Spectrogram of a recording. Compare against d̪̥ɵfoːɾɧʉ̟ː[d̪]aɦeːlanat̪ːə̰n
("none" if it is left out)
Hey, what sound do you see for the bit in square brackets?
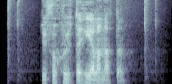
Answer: t̪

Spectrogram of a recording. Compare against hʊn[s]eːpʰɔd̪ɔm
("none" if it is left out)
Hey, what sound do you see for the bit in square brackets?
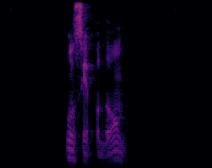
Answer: s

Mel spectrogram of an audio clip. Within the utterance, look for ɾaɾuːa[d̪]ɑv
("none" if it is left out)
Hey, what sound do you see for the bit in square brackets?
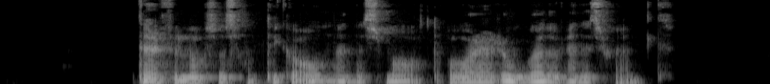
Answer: d̪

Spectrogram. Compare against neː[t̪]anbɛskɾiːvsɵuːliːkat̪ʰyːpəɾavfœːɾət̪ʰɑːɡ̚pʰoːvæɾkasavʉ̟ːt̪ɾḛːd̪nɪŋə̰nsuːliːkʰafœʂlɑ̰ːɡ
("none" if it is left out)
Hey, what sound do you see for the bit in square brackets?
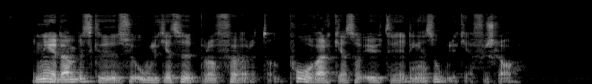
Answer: d̪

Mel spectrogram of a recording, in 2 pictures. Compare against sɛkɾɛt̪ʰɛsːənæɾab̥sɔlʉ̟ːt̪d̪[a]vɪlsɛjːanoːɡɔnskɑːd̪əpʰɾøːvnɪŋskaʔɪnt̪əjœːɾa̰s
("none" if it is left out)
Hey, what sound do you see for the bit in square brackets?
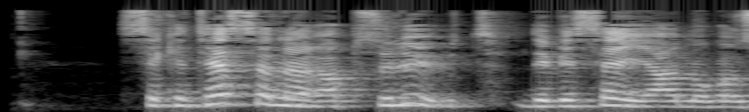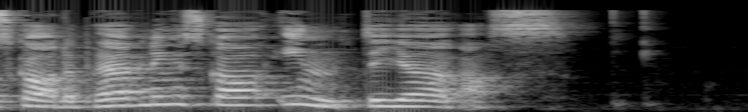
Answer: ɛ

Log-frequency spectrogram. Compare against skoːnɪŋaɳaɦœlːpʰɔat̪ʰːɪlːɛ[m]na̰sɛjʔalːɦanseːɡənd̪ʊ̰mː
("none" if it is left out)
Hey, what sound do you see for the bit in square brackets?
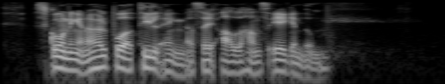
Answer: ŋ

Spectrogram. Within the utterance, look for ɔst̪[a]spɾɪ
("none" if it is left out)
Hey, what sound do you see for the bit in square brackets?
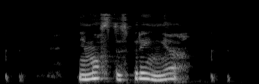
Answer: ə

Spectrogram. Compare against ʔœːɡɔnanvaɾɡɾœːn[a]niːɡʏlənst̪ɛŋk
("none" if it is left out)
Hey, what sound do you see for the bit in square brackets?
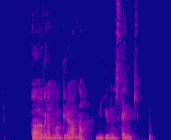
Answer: a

